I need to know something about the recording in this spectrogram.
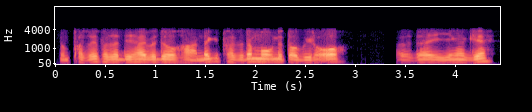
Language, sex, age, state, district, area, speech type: Manipuri, male, 30-45, Manipur, Churachandpur, rural, conversation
